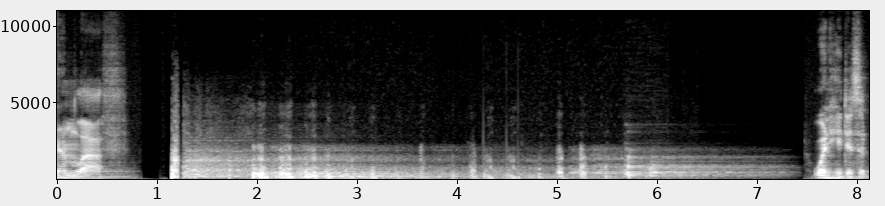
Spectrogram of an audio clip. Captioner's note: deep, glitchy laughter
